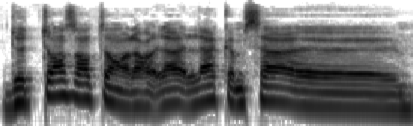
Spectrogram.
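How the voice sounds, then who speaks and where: A man from France speaks in an animated, enthusiastic manner, often stumbling and repeating words as he gets his thoughts out. His voice has an ordinary pitch and an everyday conversational tone. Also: unhurried. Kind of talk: casual conversation.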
